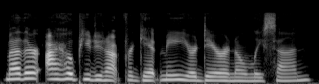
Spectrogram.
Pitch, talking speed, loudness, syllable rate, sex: 200 Hz, 245 wpm, -20 LUFS, 5.3 syllables/s, female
